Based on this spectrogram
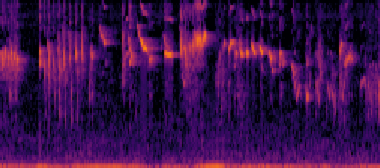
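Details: Female canary singing vigorously, a continuous run of high twittering notes, rapid trills and buzzy phrases with whistled slurs, over a steady low hum.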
